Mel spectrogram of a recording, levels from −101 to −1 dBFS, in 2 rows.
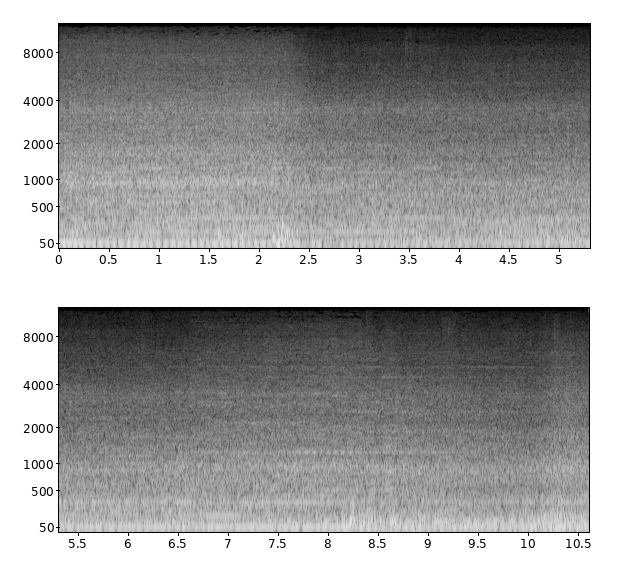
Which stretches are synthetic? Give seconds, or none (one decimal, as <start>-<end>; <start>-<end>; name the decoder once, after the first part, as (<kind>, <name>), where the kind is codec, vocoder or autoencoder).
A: none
